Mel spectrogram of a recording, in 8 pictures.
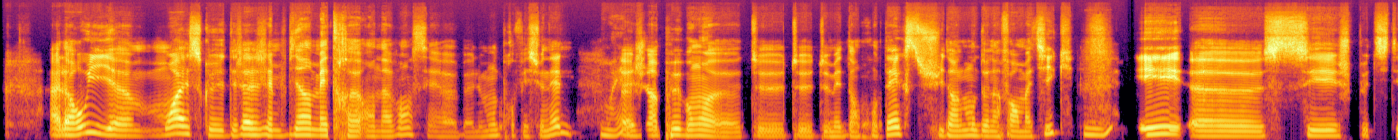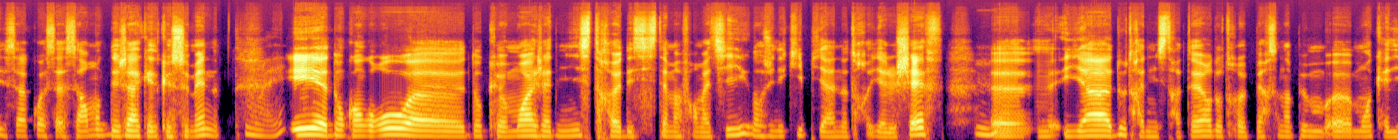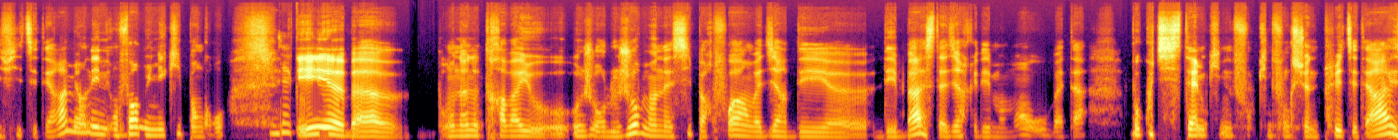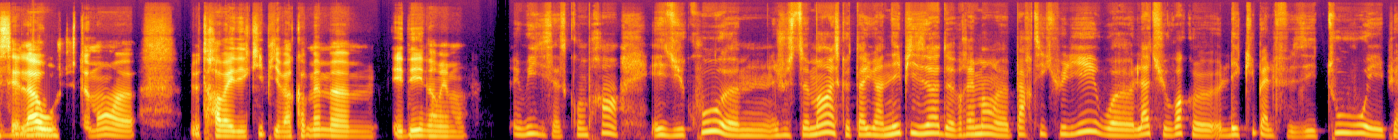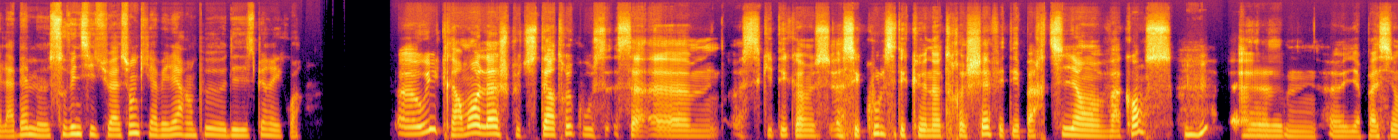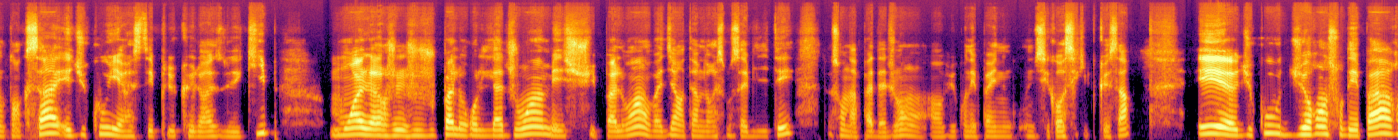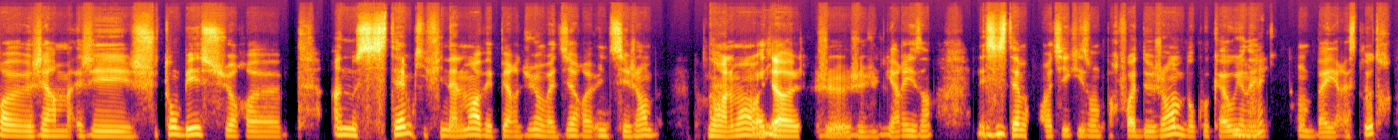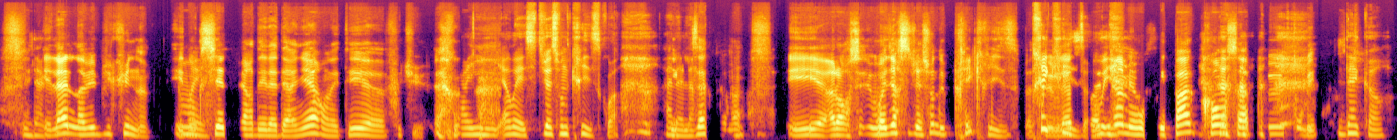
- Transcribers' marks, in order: other background noise; tapping; inhale; chuckle; gasp; stressed: "Exactement"; stressed: "Pré-crise"; stressed: "pas"; laugh
- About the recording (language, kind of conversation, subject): French, podcast, Peux-tu raconter un moment où ton équipe a vraiment bien fonctionné ?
